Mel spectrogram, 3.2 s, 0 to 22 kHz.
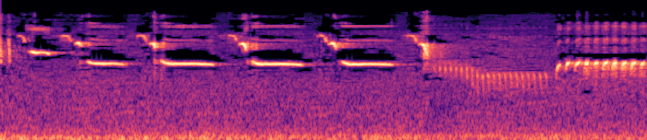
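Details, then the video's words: Canary performing a training song, a steady run of loud downslurred whistled notes about every quarter second, a long falling slide, then a rapid pulsed trill beginning. "Canary singing - Training song 2025"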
